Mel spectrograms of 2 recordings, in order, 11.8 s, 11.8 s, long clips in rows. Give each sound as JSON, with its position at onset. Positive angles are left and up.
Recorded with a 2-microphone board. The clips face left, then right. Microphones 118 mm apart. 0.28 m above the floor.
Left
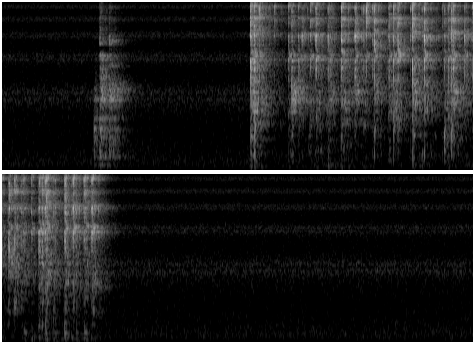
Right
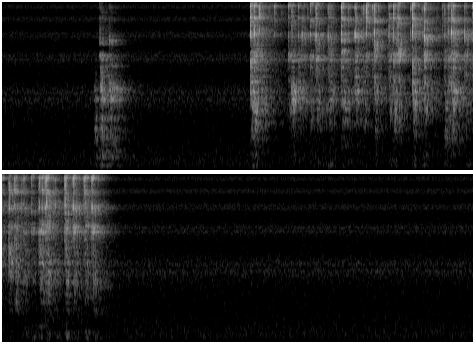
{"t": 1.1, "sound": "cutlery clinking", "side_deg": 55, "distance_m": 5.5}
{"t": 3.1, "sound": "crushing", "side_deg": 65, "distance_m": 2.5}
